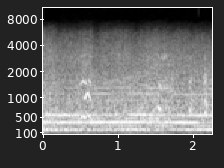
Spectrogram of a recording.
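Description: Motorboat engine running at speed with a steady drone, under the rush of water and spray from the hull.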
